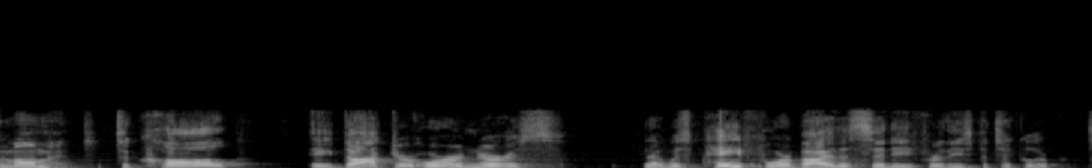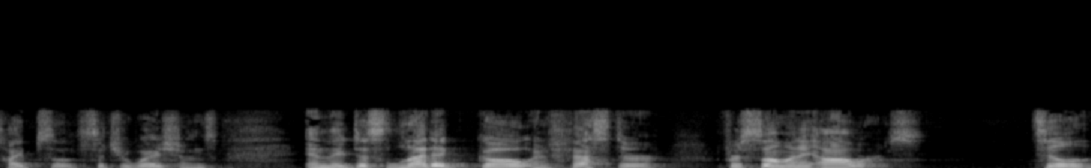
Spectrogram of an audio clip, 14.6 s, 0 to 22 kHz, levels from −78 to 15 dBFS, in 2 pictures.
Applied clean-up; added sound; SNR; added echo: neural mask model Resemble Enhance denoiser.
